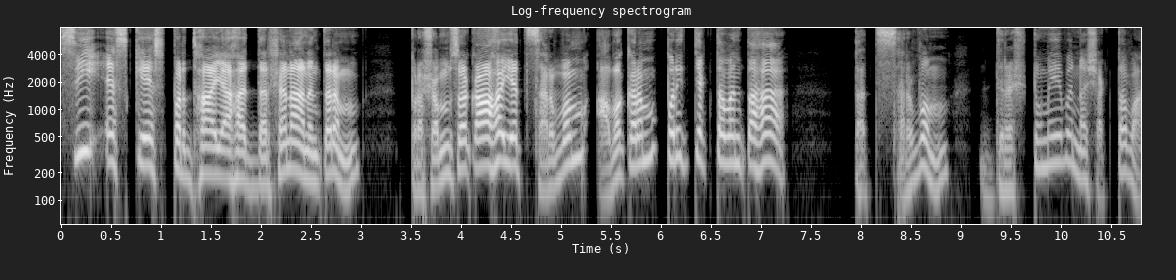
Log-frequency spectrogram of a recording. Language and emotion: Sanskrit, disgusted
